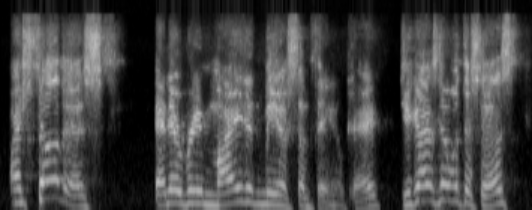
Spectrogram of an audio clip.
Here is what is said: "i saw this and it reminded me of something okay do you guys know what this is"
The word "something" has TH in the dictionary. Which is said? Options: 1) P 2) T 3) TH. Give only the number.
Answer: 3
